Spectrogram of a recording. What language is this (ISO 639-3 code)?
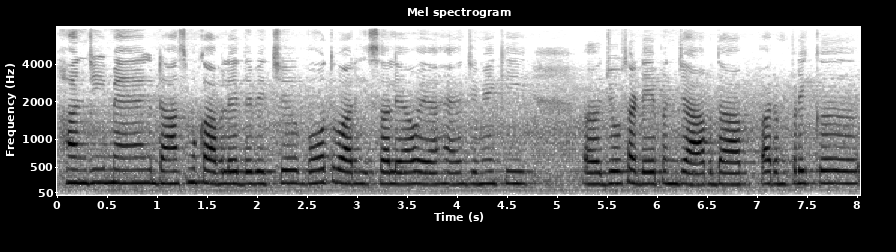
pan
